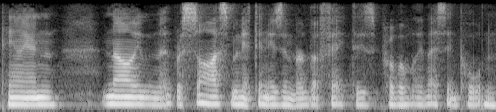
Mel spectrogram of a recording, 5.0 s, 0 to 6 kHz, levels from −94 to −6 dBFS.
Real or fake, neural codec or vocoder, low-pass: fake; codec, 16 kHz, 0.5 kbps, FunCodec, trained on LibriTTS, 25 frames a second; 5.4 kHz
